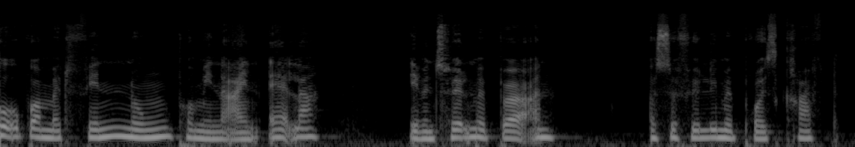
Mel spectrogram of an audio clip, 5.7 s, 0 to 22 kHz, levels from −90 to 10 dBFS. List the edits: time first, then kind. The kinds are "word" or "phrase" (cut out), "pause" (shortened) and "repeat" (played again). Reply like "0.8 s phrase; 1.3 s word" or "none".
none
